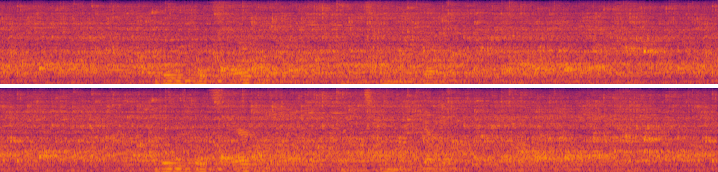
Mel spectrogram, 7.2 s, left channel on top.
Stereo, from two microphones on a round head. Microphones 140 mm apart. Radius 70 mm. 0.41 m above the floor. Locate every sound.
0.0 s running water: 5° right (ahead or behind), 1.8 m
1.5 s a man speaking: 55° right (ahead or behind), 1.2 m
